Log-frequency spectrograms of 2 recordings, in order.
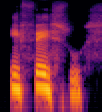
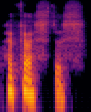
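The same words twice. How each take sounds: First: The name is said with a Greek pronunciation. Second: The name is said with an English pronunciation. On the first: This is how it is said in Greek. "But I was pronouncing the Greek names" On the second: This is how it is said locally in English. "which we call Hephaestus here"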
